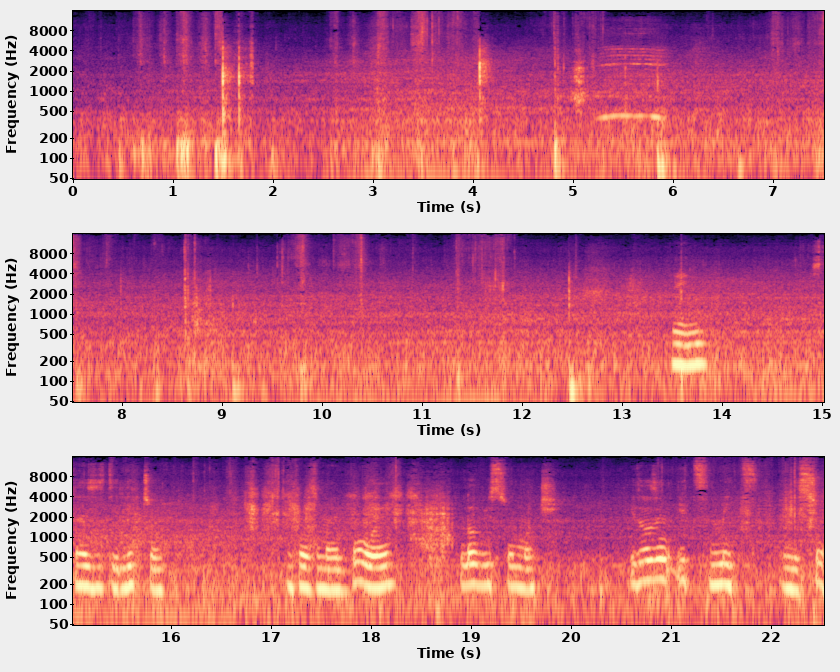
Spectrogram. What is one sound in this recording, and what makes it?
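A knife slices through cooked meat and taps on a cutting board.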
